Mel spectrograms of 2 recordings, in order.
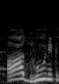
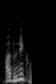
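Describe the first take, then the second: First: आधुनिक with a stretched "dhoo"; wrong pronunciation. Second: आधुनिक with a quick short "dhu"; said quickly. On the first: Teacher rejects the long vowel for students, drawn out. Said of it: "आधुनिक नहीं होता". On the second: Teacher shows the word is said quickly, short vowel. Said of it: "जल्दी से बोला जाता है". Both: Shown as a demonstration.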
